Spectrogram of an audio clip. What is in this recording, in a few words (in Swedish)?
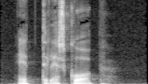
"Ett Teleskop" Kaukoputki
